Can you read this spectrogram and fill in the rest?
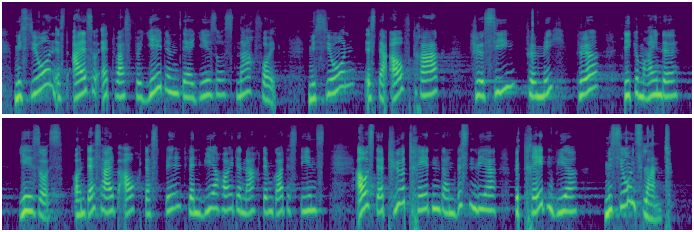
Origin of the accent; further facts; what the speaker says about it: Chemnitz, Saxony, Germany; born there; ich bin gebürtige Chemnitzerin. Ich komme aus Dreisdorf-Klöser, also nur über den Berg so ungefähr.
